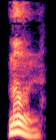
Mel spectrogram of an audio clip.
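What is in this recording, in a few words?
"moon", American English male; everyone-can-use-english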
